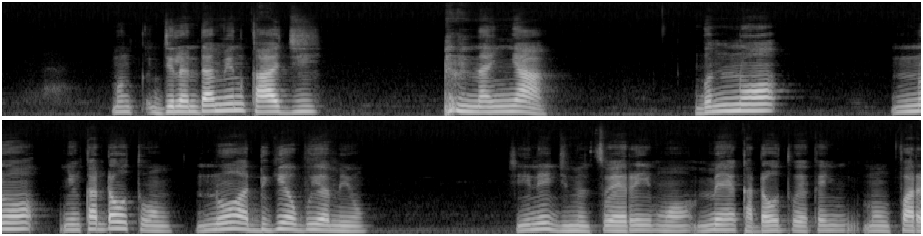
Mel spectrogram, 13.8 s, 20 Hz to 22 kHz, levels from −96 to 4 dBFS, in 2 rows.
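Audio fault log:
No fault is heard in this speech clip.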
